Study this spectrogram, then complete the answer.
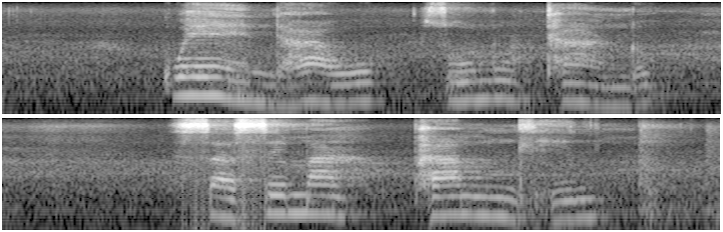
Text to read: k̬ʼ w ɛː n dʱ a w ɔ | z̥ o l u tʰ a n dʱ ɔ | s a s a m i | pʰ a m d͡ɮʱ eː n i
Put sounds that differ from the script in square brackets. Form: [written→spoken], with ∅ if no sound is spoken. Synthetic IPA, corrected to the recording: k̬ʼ w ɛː n dʱ a w ɔ | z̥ o l u tʰ a n dʱ ɔ | s a s [a→ɛ] m [i→a] | pʰ a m d͡ɮʱ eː n i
